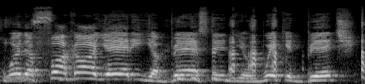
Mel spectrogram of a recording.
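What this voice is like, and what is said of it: Put-on Boston accent. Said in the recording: “talking like a Bostonian.”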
